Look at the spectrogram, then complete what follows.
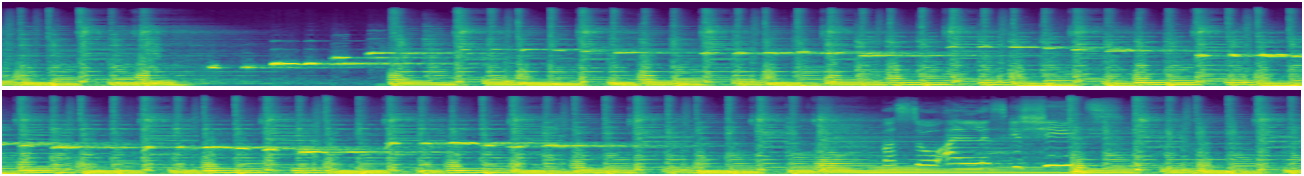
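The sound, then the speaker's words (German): A whistled melody rises, then steps gradually downward in clear sustained notes, riding on top of loud, steady band music with a driving beat. “Ja, die Girls und die Boys, alle pfeifen das Lied aus der Canopy Street.”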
